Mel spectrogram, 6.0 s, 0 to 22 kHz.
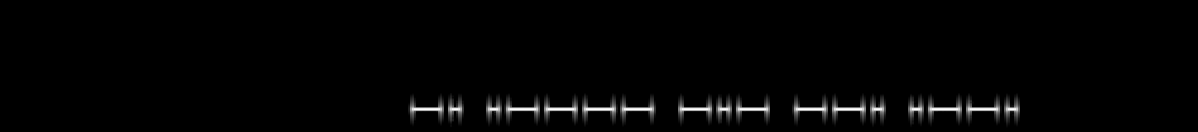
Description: Morse code, heard as a keyed tone, about 25 wpm, 700 Hz. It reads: N1KGP
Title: USA Call Signs - 5 Characters - Repeated 3x - 25wpm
